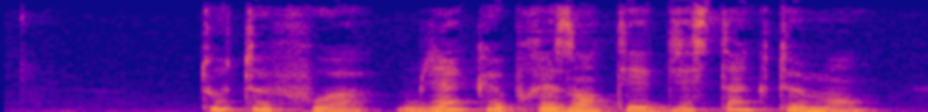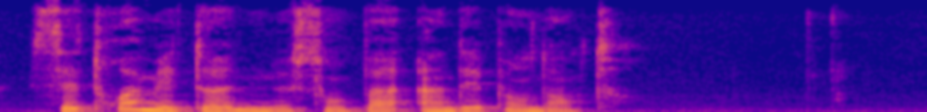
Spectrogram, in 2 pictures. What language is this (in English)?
French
